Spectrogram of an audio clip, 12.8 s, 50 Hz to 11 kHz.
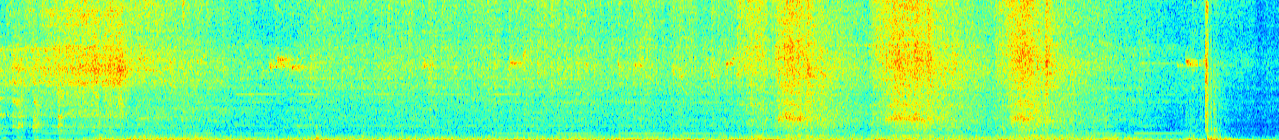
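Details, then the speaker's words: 1987 Porsche 944S 16-valve 2.5 (used replacement engine), after new fuel line and fuel pump and fresh fuel, started cold: uneven lumpy idle with some surging, cold-blooded; fuel pump now quiet. "she's a little cold-blooded get out and check see how she's doing back here"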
